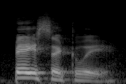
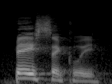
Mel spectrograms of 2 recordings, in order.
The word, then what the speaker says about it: basically: Basically. Note this, the pronunciation on this A, this first A. It's not basically, basically.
